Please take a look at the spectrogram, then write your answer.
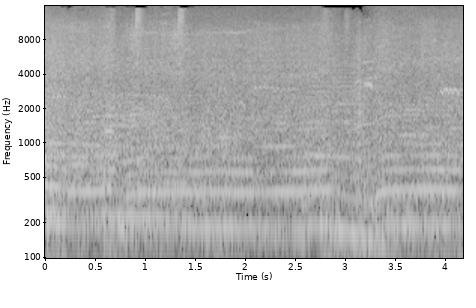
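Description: A rally car drifts in the Dirt 3 racing game, its engine droning loudly and steadily with gear-shift dips and tire scrub, close and continuous throughout, no talk.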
